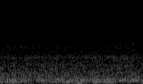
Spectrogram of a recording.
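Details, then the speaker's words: Air conditioner indoor unit with a steady low droning buzz and vibration because its filter cover was not closed tightly after filter servicing; closing the cover should remove the sound. "هذه المشكله عاديه جدا المكله في الغطا لم يتم قلقه باحكام"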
